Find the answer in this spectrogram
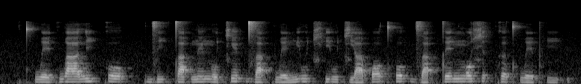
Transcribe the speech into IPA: t̪ʰ w e˨˩ k w a˧ l i˦ ʔ k o˦ k̚ | d͡z i˨ ʔ t̪ a˨ ʔ n̪ ẽ˧ n̪ o˨˩ t͡ɕ ẽ˦ p̚ d͡z a˨ ʔ k w e˨˩ ŋ j u˥˧ t͡ɕʰ j u˧ t͡ɕ j a˨˩ p ɔ˦ t̪ʰ o˦ t̚ d͡z a˨ ʔ t̪ e˦ n ŋ ɔ˦ ɕ ə˦ t̚ k ə˧ t̪ʰ w e˨˩ pʰ i˨ ʔ

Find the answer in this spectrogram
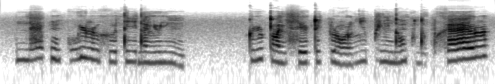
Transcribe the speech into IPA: n æ̤ p ũ k o̤ j ɭ ɯ x ɯ t i d æ̃ lʲ u j ĩ | ʈ y ʈ ɑ̃ lʲ s e ʈ i k ɭ õ ɭ ʎ i p ʒ ĩ d õ k d o̤ p x æ ɭ

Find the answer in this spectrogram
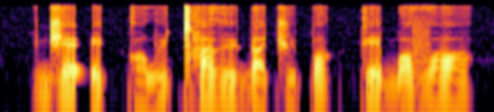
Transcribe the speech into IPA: d͡ʒ ɛ˥˧ ʔ e˥˧ kː ɒ˩ w y˥˧ ǀʰ a˥˧ ð y˥˧ ɠ a˩ t͡ʃ y˩ p ɒ˩ kː e˥˧ ɓ ɒ˩ v ɒ˥˧

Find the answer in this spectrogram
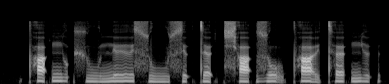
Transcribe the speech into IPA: pʰ ä˦ ʔ ɲ ʊ˦ ʔ ʃ u˨ n e˦ ɪ̯ s u˨ sʰ ɪ˦ ʔ t ɛ˦ ʔ t͡ɕʰ ä˦ ʔ z o̰˦˨ ʊ̯ pʰ a̰˦˨ ɪ̯ tʰ ɛ˦ ʔ ɲ ɪ˦ ʔ

